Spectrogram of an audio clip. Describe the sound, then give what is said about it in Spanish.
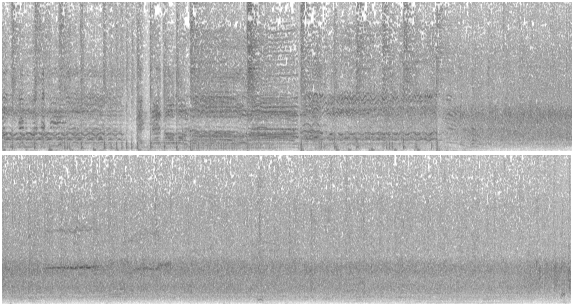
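A crowd applauds loudly and densely after a carnival paso doble whose lyrics speak out against bullying, with clapping and a few sharp claps at first, then settling into a steady, slightly softer wash of applause that continues throughout. “Para aplaudir este paso doble, una letra contra el bullying y apelando a esa responsabilidad compartida.”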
